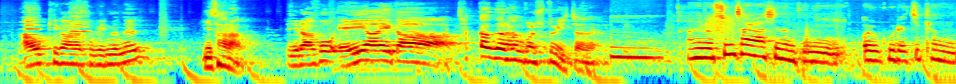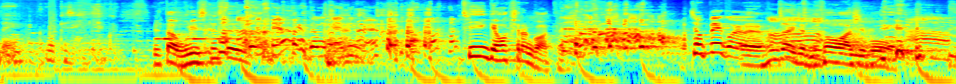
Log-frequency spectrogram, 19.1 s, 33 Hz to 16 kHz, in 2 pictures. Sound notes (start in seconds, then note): 15.1 laughs intensely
